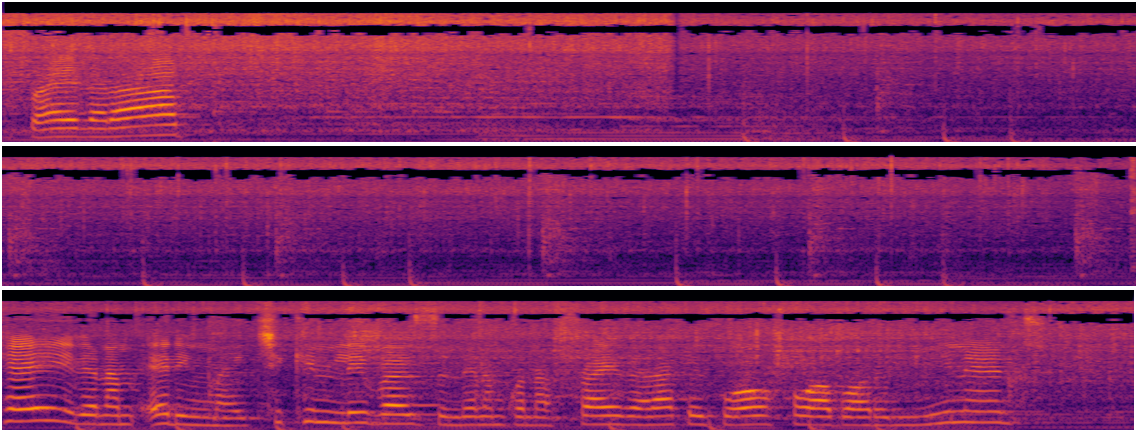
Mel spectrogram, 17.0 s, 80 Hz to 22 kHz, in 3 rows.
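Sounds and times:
vegetables sizzling in a pot: 0:00.0 - 0:17.0
low regular thudding beat: 0:01.0 - 0:16.5.

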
